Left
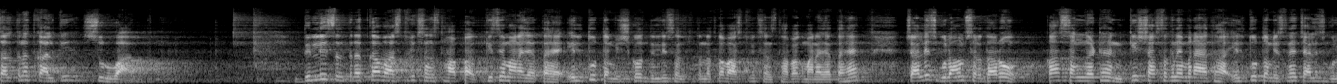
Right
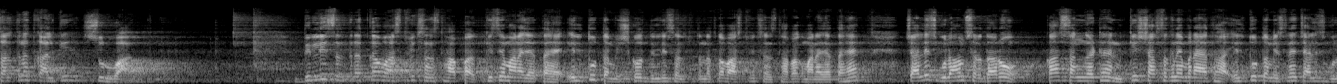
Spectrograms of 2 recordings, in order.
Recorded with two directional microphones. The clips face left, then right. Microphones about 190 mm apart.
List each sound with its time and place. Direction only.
0.0 s a man's voice: 45° left (ahead or behind)
3.0 s a man's voice: 45° left (ahead or behind); by 13.3 s 20° left (ahead or behind)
